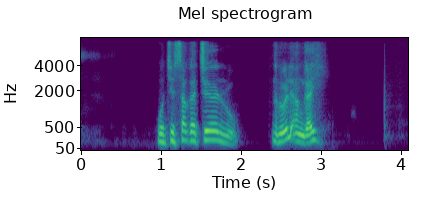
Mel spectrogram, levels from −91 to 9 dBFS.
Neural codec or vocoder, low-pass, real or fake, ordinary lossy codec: codec, 16 kHz in and 24 kHz out, 0.9 kbps, LongCat-Audio-Codec, four codebook decoder; 7.2 kHz; fake; AAC, 48 kbps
